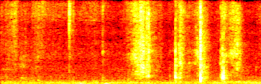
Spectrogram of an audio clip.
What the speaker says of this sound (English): asking it as I shuffle still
